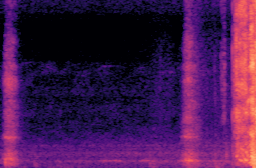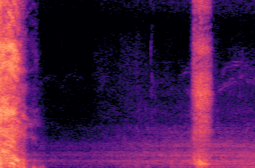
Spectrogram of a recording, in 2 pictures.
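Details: Sneezing from suspected hay fever with an early cold, sore throat, itchy, blocked stuffy nose and mouth breathing: a few sharp sneezes and a long wet nose blow.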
